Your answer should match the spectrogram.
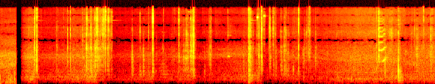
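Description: Metal combination padlock and door hasp clinking and clicking as the padlock is unhooked and taken off, then a wooden shed door being pulled open; irregular sharp clicks and knocks throughout.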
